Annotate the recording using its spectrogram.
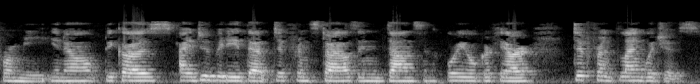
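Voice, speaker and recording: A woman with a Russian accent speaks in a fairly low pitch, with audible room echo and noticeable background noise. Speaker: film director and actress. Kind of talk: interview. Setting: video call.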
